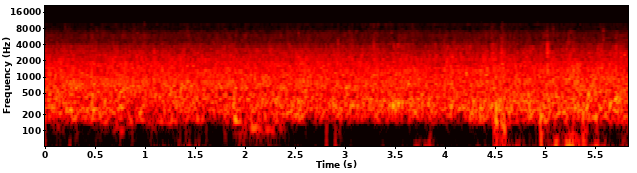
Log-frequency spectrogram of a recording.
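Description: Fast-flowing creek water rushing steadily.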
